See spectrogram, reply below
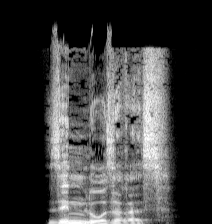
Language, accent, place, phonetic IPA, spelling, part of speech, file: German, Germany, Berlin, [ˈzɪnloːzəʁəs], sinnloseres, adjective, De-sinnloseres.ogg
- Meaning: strong/mixed nominative/accusative neuter singular comparative degree of sinnlos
